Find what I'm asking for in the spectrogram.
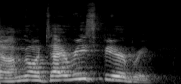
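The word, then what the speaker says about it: Fearbry: I would say Ferbree. It's F-E-A-R-B-R-Y, right? So I'm going fear. If it's F-E-A-R, I'm going Ferbree, B-R-Y.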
